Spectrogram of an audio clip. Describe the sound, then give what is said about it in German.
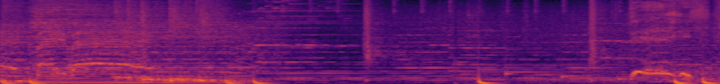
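Steady rain falls throughout, a dense hiss with occasional sharp drips and clinks, while tonal, voice-like sounds rise over it near the start and end. “Der Regen macht mich sauer.”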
